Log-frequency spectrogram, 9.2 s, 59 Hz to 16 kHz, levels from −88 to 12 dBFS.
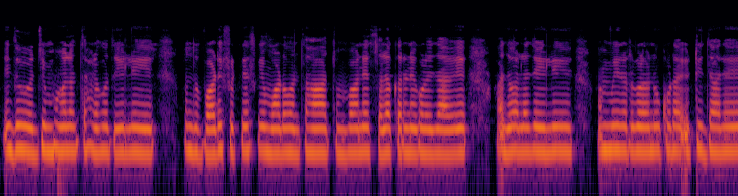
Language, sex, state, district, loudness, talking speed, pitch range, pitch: Kannada, female, Karnataka, Dharwad, -25 LUFS, 105 wpm, 205-220 Hz, 215 Hz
